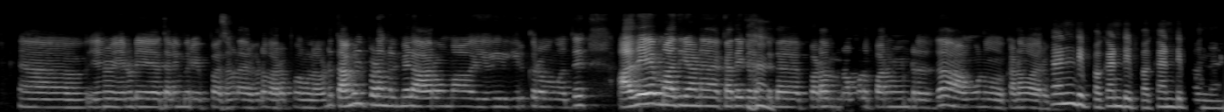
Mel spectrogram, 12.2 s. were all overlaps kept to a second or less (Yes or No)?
Yes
